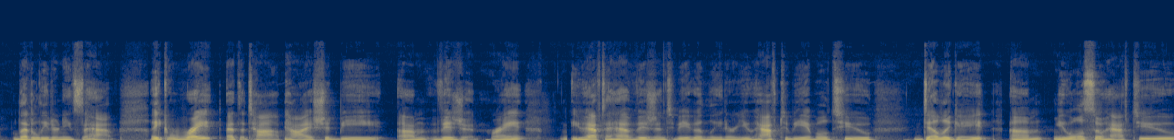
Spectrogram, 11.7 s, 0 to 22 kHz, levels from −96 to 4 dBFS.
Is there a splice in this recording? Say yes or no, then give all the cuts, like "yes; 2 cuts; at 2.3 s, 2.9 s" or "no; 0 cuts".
yes; 3 cuts; at 2.8 s, 5.7 s, 10.0 s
